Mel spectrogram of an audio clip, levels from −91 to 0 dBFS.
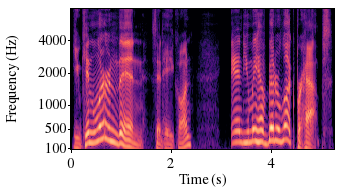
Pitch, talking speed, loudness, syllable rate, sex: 180 Hz, 150 wpm, -17 LUFS, 3.7 syllables/s, male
